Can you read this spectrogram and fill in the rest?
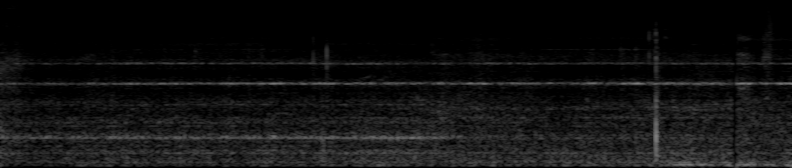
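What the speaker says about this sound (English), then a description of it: "There's my model trains coming in." Model trains rumble along the track at a steady low level, with a faint metallic whine and an occasional click, fairly quiet and continuous.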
